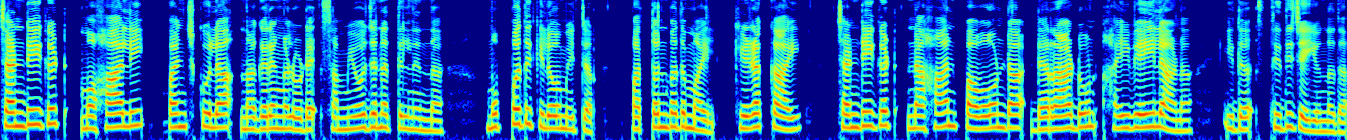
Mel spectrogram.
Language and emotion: Malayalam, neutral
